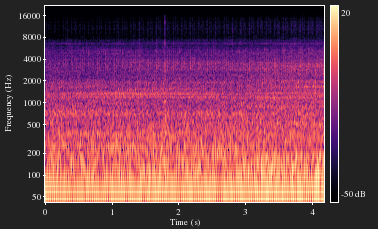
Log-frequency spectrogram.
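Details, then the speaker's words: 2016 GMC Canyon 2.8L diesel, high mileage, first start after timing belt, water pump and tensioner replacement; steady low diesel clatter at an even idle, no ticking, slapping or squeal. Normal idle. "no weird noises that's good"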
